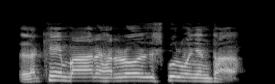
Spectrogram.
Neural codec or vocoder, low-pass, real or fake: none; 7.2 kHz; real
